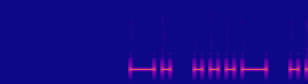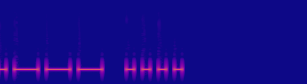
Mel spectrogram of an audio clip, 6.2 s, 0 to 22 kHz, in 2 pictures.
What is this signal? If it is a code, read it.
Morse code, heard as a keyed tone, about 16 wpm, 700 Hz. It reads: NV2H
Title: USA Call Signs - 4 Characters - Repeated 2x - 15wpm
